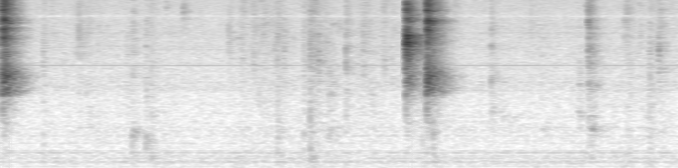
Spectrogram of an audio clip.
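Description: Dog-training clicker clicked twice, once right away and again about three seconds in, each a sharp quick double click. In clicker training the click marks the moment the dog performs the wanted move.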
